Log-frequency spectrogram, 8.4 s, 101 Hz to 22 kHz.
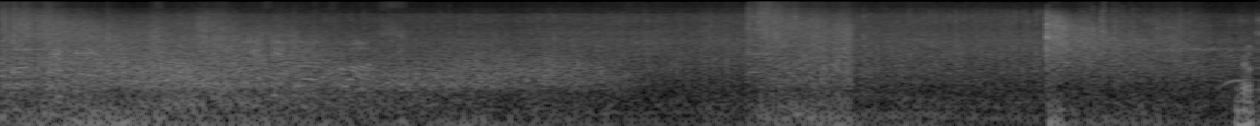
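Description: A white phosphorus artillery barrage lands in the World War II strategy game Company of Heroes 3, with a rumbling wash of shelling fading over several seconds, then a couple of sharp distant impacts.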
